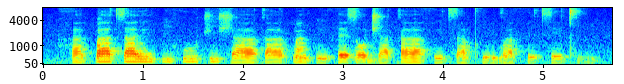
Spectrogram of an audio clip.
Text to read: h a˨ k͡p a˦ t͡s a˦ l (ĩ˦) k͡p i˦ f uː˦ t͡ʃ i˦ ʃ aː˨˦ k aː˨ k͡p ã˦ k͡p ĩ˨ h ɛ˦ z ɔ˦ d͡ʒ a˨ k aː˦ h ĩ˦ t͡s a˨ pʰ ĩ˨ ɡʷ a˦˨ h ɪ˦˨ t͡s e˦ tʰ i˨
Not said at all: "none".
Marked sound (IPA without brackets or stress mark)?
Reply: ĩ˦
